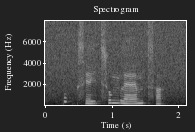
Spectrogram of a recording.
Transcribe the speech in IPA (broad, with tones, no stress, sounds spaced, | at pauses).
p ʊ˥ k̚ t͡sʰ e˨ j t͡sʰ ʊ˧ ŋ l ɛː˨˧ m t͡sʰ ɐ˨ k̚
